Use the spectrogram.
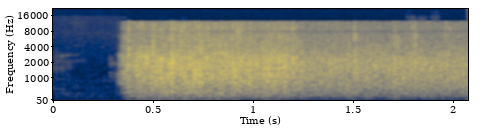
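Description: A burst of applause starts abruptly and holds steady, a dense crowd-like clapping that continues without letup.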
